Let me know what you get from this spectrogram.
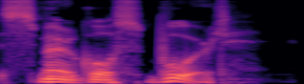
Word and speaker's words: smörgåsbord: Now, Hanna, I think that some of our listeners may have heard of the word smörgåsbord. Have I said that correctly? – You said it perfectly, and I think it's one of the most famous words for, in Swedish.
